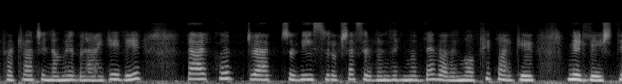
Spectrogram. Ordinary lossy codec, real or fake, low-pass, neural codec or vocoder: none; fake; 7.2 kHz; codec, 16 kHz, 1 kbps, FreqCodec, smaller model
